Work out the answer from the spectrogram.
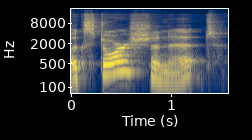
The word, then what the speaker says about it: extortionate: learned something new so extortionate uh extortionate is just the same as extortion and then we just add the schwa i guess that's not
